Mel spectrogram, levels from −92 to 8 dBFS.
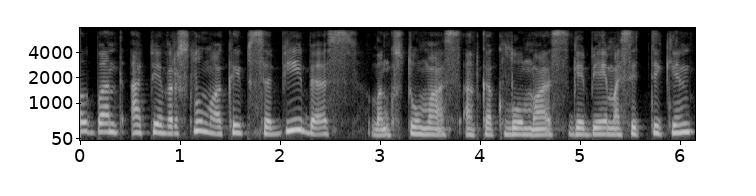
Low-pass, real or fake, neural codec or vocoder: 7.2 kHz; fake; codec, 16 kHz, 8 kbps, FunCodec, trained on LibriTTS, 25 frames a second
